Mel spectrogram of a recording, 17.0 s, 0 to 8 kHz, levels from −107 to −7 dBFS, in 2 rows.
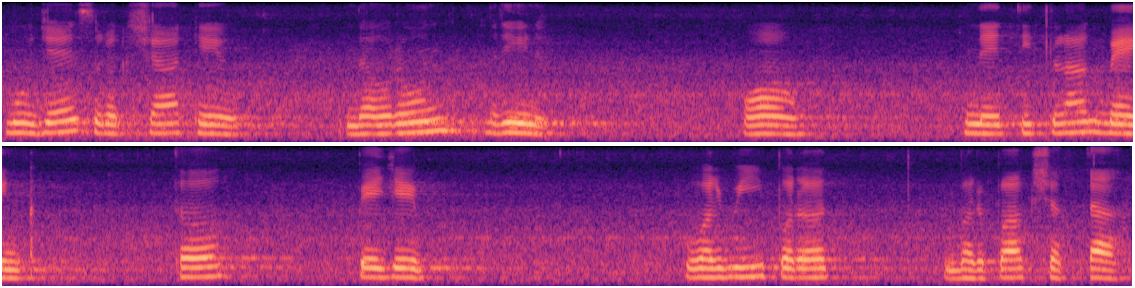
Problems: background sounds at intervals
